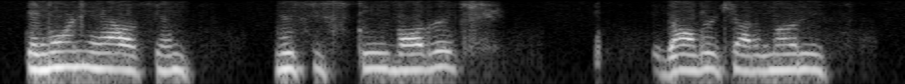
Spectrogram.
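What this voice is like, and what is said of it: Hoarse voice from laryngitis. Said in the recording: “apologize for my voice. I've got severe laryngitis.”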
